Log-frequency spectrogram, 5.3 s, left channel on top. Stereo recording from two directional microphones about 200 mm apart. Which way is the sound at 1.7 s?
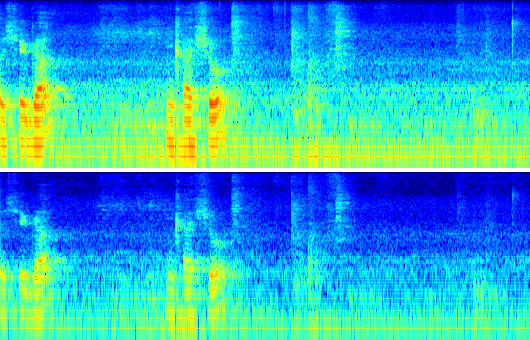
45° left (ahead or behind).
